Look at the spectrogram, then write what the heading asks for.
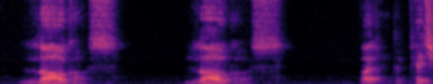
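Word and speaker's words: λόγος: Now, if we were to add an acute accent to that first syllable, instead of logos, it would be logos, logos. Okay, that's the acute accent.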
